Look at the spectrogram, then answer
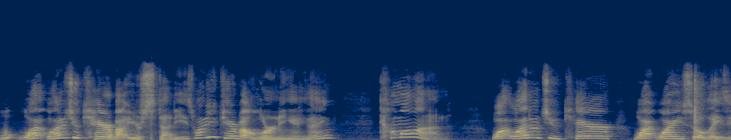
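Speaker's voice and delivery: loud, high accusing. Speaker poses questions to the philosophy class, unable to keep a straight face: mock accusing. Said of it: "I can't do this with a straight face".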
